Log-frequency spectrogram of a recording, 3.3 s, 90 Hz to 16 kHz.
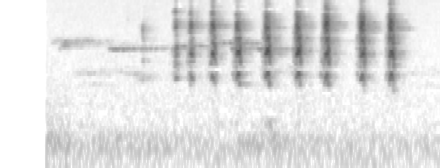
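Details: Middle spotted woodpecker near Liepāja, Latvia, in November 2023: a quick run of about nine harsh, nasal, evenly spaced notes that grow louder then steady, following a thin high whistle, with quiet background hiss.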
